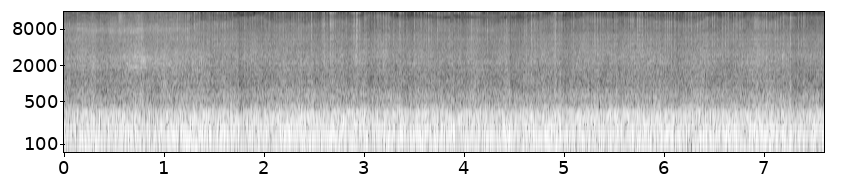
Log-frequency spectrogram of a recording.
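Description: Boeing 767-300ER's jet engines and the rolling rumble of the airliner on the runway, heard from inside the passenger cabin. It is a steady, loud, low noise with no clear rise or fall.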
